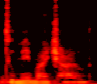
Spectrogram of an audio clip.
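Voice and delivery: soft unvoiced whisper of my child; an intimate whispered my child. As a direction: breathe it tenderly to the child. Mother's intimate plea to child.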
